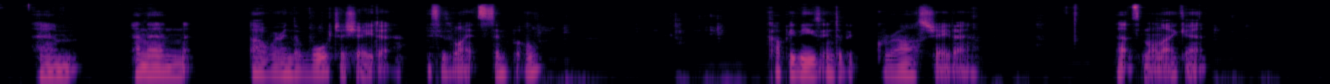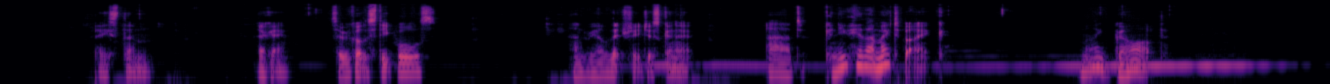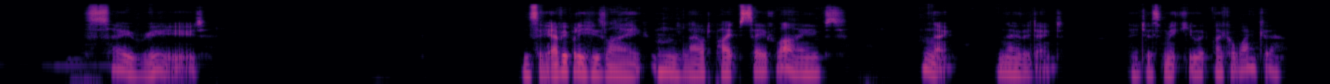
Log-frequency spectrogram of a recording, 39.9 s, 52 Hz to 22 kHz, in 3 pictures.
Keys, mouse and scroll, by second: 0.1 scroll down 5, 0.3-2.8 middle drag, 2.8 click, 4.1 shift+click, 6.4 ctrl+c, 6.9 Tab, 7.3-8.7 middle drag, 8.7 click, 9.6 middle click, 10.0 scroll down 4, 10.2-11.6 middle drag, 11.6 click, 12.3 ctrl+v, 13.8 scroll down 4, 14.0-14.4 middle drag, 14.4 g, 15.1 middle click, 15.4-15.8 scroll up 8, 15.8-16.3 middle drag, 16.3 click, 16.6-18.0 middle drag, 18.0 click, 18.4 g, 19.1-19.7 middle drag, 19.7 click, 19.9 shift+d, 30.2 middle click, 30.5 scroll down 2, 31.2-31.6 middle drag, 31.6 scroll down 3, 31.8-32.3 middle drag, 32.3 click, 32.9 g, 34.7 middle click, 34.9-35.3 scroll up 7, 35.3-35.9 middle drag, 35.9 click, 36.7-37.8 drag, 37.8-39.3 middle drag, 39.3 click.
